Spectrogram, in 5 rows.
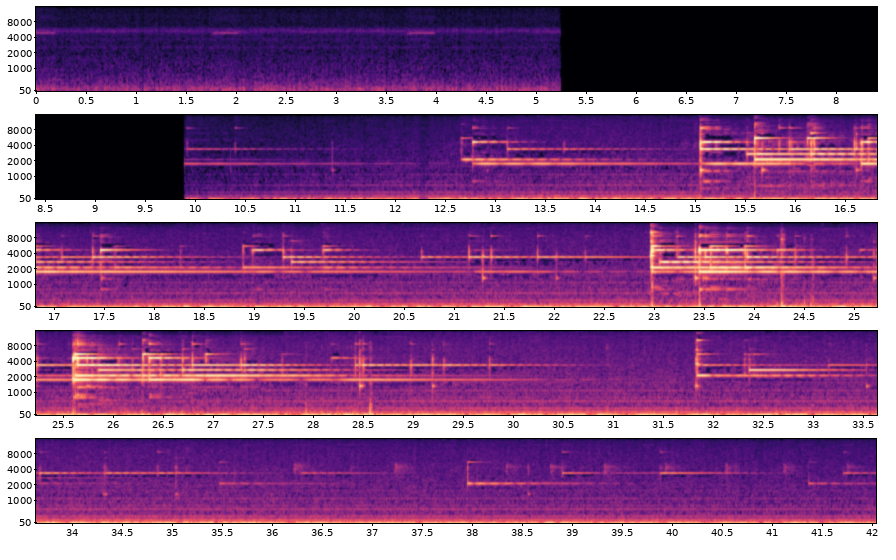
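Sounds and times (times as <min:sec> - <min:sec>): wind chimes ringing: 0:12.6 - 0:31.1, 0:31.8 - 0:37.0, 0:37.9 - 0:40.7.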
